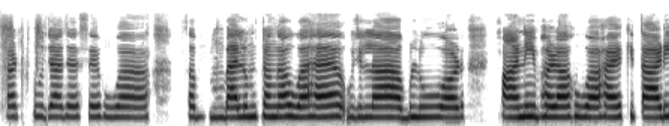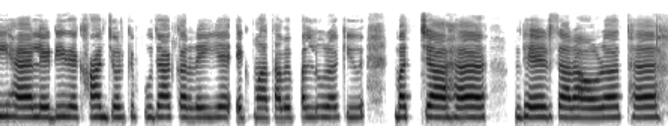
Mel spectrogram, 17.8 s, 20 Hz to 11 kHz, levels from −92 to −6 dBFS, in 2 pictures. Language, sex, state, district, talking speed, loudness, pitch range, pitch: Hindi, female, Bihar, Begusarai, 130 wpm, -17 LUFS, 260-275 Hz, 270 Hz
